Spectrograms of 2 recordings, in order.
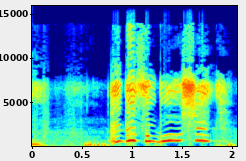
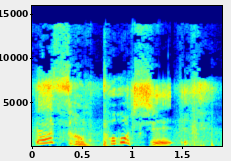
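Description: First: High, slow mock-disbelief question; incredulous squeal. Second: Slow, softer answer through a laugh; laughing disgust. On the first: Ranting to viewers about veterans, a high incredulous squeal. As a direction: squeak it out, outraged and sarcastic. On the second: Answering her own question to viewers, slow bitter laugh. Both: Real, not acted.

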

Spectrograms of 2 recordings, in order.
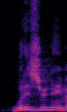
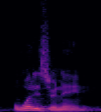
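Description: First: Higher and louder, insistent; God demanding an answer; pressing question. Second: Said in the usual way. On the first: Acted. God's question repeated, pressed.

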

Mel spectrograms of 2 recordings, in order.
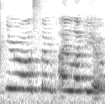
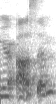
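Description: First: High, soft, choked-up voice; small, high, loving reply; tearful affection. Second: Said in the usual way. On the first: Real, not acted. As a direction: squeak it out tenderly through happy tears.

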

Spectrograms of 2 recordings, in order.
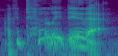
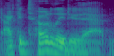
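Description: First: Very high squeaky put-on voice; squeaky boast. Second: Said in the usual way. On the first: Comic bragging he could identify meat cuts, high squeaky voice. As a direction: shoot up into comic falsetto.

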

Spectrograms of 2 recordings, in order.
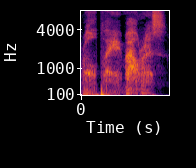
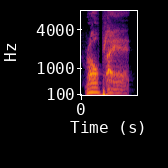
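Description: First: Hushed urging whisper. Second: Said in the usual way. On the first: Real, not acted. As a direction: whisper it so others miss it. Urging a player in secret.

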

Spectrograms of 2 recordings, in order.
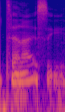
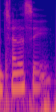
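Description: First: "Tennessee" split up like "ten I see"; punning pronunciation. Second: Said in the usual way. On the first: Shown as a demonstration. Telling friends a pun joke, "Tennessee" as "ten I see". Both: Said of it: "I have a joke".

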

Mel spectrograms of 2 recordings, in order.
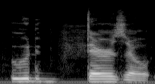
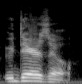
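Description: First: Uderzo drawn out very slowly, syllable by syllable; sounding out French name. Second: Uderzo said in one quicker, joined-up go; French name said whole. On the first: Reader tackles a French artist's name, Uderzo sounded out slowly. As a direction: feel your way through Uderzo, stretching "U-der-zo". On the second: Reader has worked out the French name, Uderzo said confidently whole. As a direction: say Uderzo smoothly as one word, more firmly. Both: Real, not acted. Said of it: "it's French, so give me".

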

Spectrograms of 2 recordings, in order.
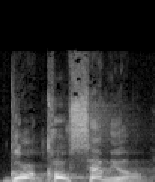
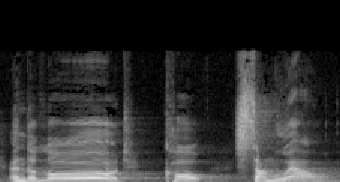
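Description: First: "God called Samuel" louder, "called" hit hard; stress on God. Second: "Lord" leaned on, slow and loud; stress on the Lord. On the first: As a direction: drive the point home, punching "called". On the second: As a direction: read it slow, pressing on "Lord". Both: Shown as a demonstration. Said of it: "the emphasis is on the Lord".

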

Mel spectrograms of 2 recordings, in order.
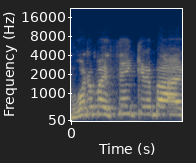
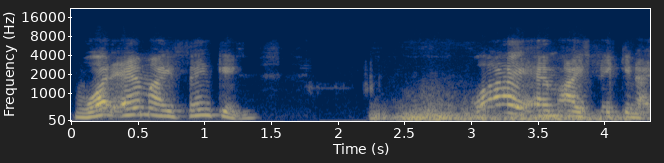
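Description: First: Pitched up, racing self-questioning; anxious mental scramble; frantic overthinking. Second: Slow, measured self-inquiry; steady, unhurried reflection; calm deliberate questioning. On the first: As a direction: spin your wheels trying to outthink it. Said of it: "No, here's the key". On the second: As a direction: stop and ask it slowly. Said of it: "here's the key". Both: Shown as a demonstration.

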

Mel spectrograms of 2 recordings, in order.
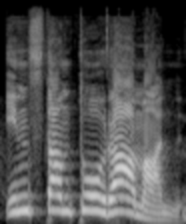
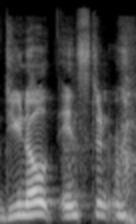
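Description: First: Instanto ramen, slow, much higher and louder, as if exotic; mock grand pronunciation. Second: Said in the usual way. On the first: Shown as a demonstration. Joking to his co-host about a traditional dish: Instanto ramen, slow, high and loud. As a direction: drawl out Instanto ramen like a fancy Chinese dish. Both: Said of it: "let me see if I get the pronou-, pronunciation right".

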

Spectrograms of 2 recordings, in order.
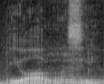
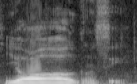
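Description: First: Breathy whispered vow. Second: Said in the usual way. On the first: Real, not acted. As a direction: whisper it like a promise to yourself. Vowing to prove friends wrong.

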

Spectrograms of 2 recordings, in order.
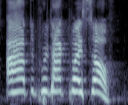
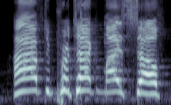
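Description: First: Said in the usual way. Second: Defending kicking the dog, shouted. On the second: Real, not acted. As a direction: hammer home the word protect. Repeated louder, shout.

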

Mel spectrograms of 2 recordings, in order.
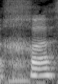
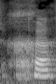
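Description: First: "ch" scraped far back in the throat; Swiss German ch. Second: "ch" as the Scottish fricative, less far back. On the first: Teacher showing the Swiss German sound, throaty ch. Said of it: "It's a little further back". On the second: Teacher contrasting with Swiss German, Scottish ch. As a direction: keep the "ch" a little forward of the throat. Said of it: "the Scottish ch sound". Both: Shown as a demonstration.

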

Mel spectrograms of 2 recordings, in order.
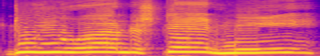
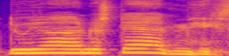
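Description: First: Much higher, louder, very slow English demand; mock angry customer. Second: Higher, slow English repeat; milder mock customer. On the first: Smoker yelling at foreign cashier, high loud mock. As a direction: bark it slowly at the cashier. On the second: Smoker repeating question to cashier, higher slow mock. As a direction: repeat the demand a bit less loudly. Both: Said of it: "alkoi sit jotain heittää".

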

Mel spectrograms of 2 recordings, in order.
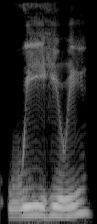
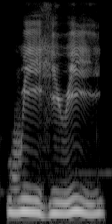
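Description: First: Said in the usual way. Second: Drawn-out, higher mock French accent. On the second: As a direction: say it slowly like a Frenchman. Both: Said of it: "as the Frenchmen like to point out".

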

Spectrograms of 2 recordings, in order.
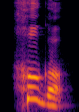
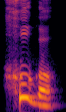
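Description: First: Jugo again, J scraped from the throat; throaty J. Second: Jugo with a throat J, like hugo; throaty J. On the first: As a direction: model Jugo for repeating. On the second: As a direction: rasp the J of Jugo. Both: Shown as a demonstration. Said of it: "Lembra do som do J na garganta?".

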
